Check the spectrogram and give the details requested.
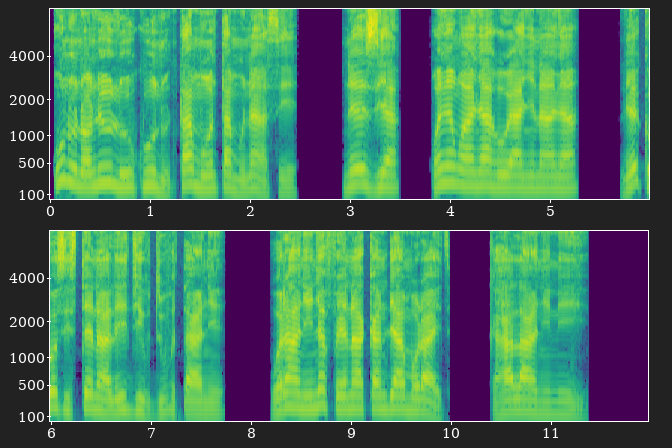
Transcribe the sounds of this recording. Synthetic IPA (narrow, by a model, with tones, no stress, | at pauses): u˦nu˨nɔ˨n̩˦lɪ˦u˦lu˨u˦kʷu˦nu˨˦ta˦m˨o˨˦n̩˦ta˦mu˨na˦˨a̰˨sɪ˦ | ne˦zi˦a˦ | o˦ɲe˦ŋʷa˨ɲa˦ɦʊ˨˦a˦ɲɪ˦na˦ɲa˦ | le˨˦ko˦s̬i˨si̥˨˦te˦na˨li˦d͡ʒi˨p̚t̚du˦f̬ʊ˨ta˦a˦ɲɪ˦ | we˨ɾe˨˦a˨ɲɪ˦ɲe˦feː˨˦na˦ka˦n̩˦dɪ˦a˦mʊ˨ɾa˨ɪ̰˨t | ka˨ɦa˦la˦a˨ɲɪ˦ni˦ɦḭ˨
